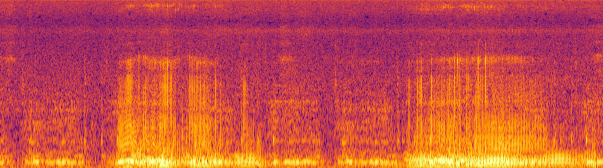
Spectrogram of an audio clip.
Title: I'm not snoring😴😴😴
